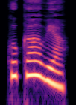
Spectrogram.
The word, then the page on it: ಕುಕಾವ್ಯ: Kannada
